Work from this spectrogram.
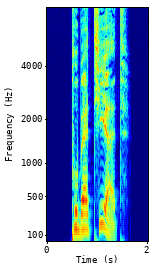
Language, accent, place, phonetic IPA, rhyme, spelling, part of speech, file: German, Germany, Berlin, [pubɛʁˈtiːɐ̯t], -iːɐ̯t, pubertiert, verb, De-pubertiert.ogg
- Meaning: 1. past participle of pubertieren 2. inflection of pubertieren: second-person plural present 3. inflection of pubertieren: third-person singular present 4. inflection of pubertieren: plural imperative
